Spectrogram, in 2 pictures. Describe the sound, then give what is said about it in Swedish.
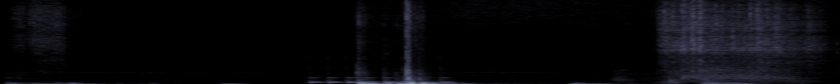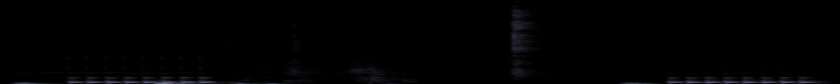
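A phone call back to a friend's boyfriend goes unanswered: three evenly spaced bursts of a buzzy, pulsing ringback tone, clear, with a few handling thumps and a brief rustle between rings. “Men alltså, kan vi diskutera att de ringer mig och golar ner varandra och sen inte svarar när jag ringer tillbaka till dem?”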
